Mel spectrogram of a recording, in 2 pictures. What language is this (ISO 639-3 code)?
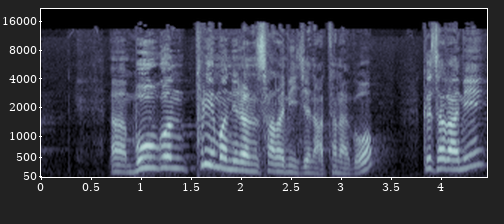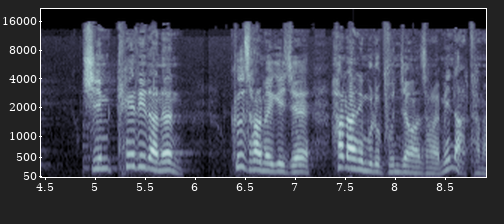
kor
